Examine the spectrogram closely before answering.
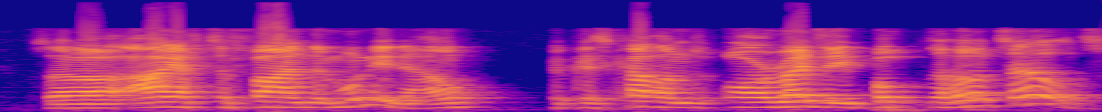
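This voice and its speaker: A man with a high pitch and ordinary pitch variation moves along at a fairly quick pace. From Britain. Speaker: wrestling podcast host. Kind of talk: casual interview chat.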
